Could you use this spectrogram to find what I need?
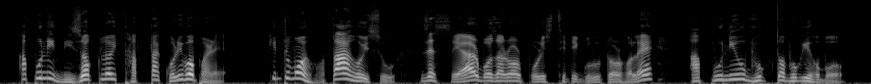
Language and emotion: Assamese, disgusted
